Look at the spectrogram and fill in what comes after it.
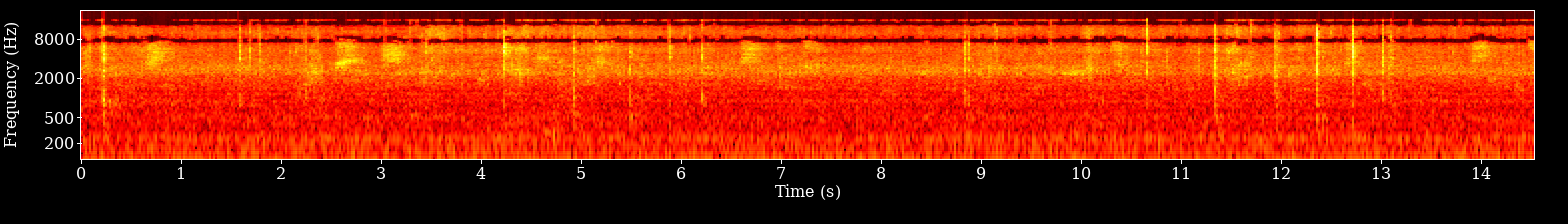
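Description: Chicken wings and mushrooms sizzling in a nonstick wok, with scattered clicks and scrapes as a slotted spatula stirs and turns them, over a steady low hum.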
